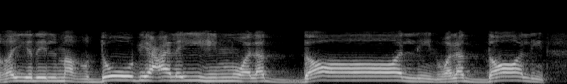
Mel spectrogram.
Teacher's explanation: هذه ثلاث تحريفات، منهم من يجعله دالا، الضاد يجعلوها دالا مفخمة، مثلا يقول غير المغضوب عليهم ولا الضالين، ولا الضالين مهما ضغط على طرف لسانه الأمامي وفخمه لن يخرج الضاد المطلوبة، وإنما هذه دال مفخمة.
